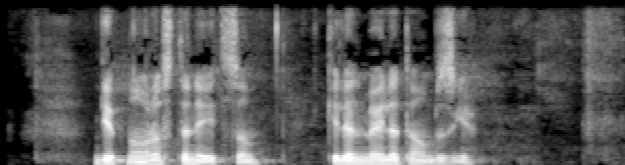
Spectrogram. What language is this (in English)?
Uyghur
